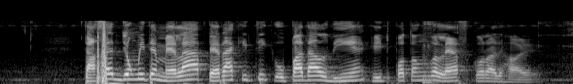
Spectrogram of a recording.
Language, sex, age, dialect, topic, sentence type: Bengali, male, 18-24, Jharkhandi, agriculture, statement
